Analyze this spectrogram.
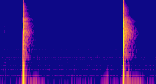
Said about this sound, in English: clap really quick, hon.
